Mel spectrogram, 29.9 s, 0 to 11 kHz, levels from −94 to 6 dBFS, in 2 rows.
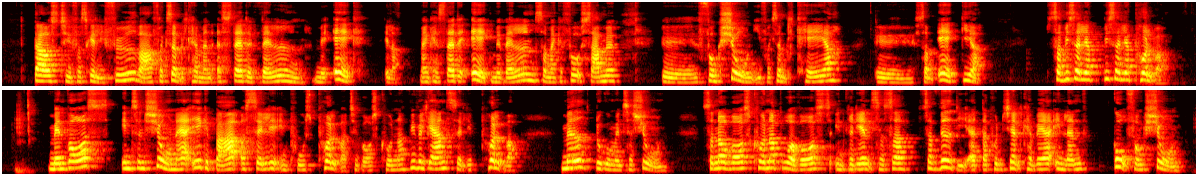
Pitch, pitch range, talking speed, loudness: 215 Hz, 185-245 Hz, 170 wpm, -20 LUFS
